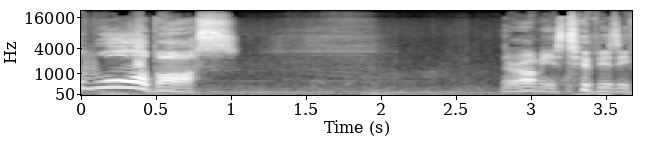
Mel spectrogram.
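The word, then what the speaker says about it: Waaagh: stretch marks okay see he pronounces it correctly he's not a wire boss he's a war boss their army is too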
